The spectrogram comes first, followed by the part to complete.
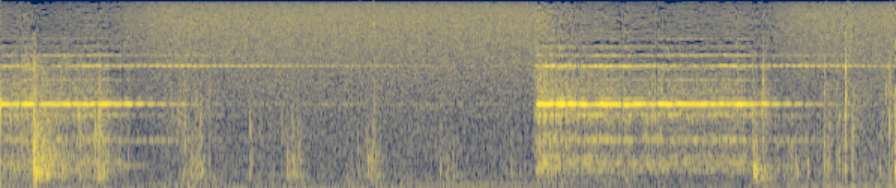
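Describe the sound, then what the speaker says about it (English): Old-fashioned telephone bell ringing in a radio detective drama, a sustained metallic ring, a pause, then a second ring, loud and close with no talk over it. "Richard, the telephone's ringing."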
